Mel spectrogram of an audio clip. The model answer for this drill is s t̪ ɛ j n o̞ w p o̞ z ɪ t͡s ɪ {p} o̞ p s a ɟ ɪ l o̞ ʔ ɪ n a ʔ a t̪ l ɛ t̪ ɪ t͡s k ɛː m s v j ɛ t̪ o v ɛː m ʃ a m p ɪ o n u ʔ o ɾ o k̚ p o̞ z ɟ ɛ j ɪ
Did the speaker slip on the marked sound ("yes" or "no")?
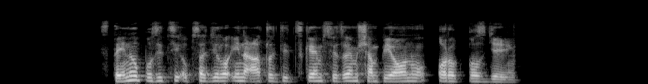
yes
